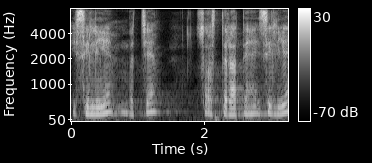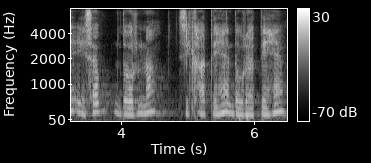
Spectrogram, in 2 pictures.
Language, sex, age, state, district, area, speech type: Hindi, female, 18-30, Bihar, Samastipur, urban, spontaneous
